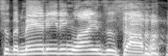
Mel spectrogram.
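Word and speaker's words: Tsavo: The Ghost in the Darkness was all based on the man-eating lions of Savo. You don't pronounce the T, I don't think.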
